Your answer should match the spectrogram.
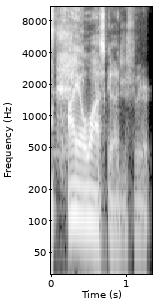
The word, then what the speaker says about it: ayahuasca: Ryan McCarthy, it says ayahuasca.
